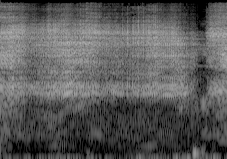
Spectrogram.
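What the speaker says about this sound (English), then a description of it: "the ordinary barrel, sanding barrel that comes with the Dremel or with these sort of mini rotary tools" A Dremel-type mini rotary tool with a sanding barrel grinding down a dog's nails: a steady, high-pitched whine with a light abrasive rasp, close and continuous, dipping briefly once before resuming.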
